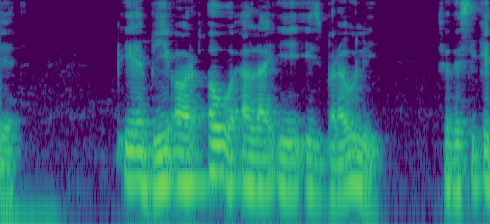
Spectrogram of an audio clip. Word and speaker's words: Broglie: It's spelled de Broglie with a Broglie, but the guy on YouTube pronounces it de Broglie, like a silent G.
